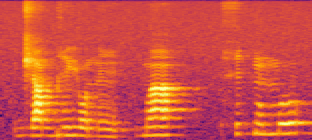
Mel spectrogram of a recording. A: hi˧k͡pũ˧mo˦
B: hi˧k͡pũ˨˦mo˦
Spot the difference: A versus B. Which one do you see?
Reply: A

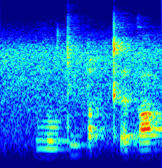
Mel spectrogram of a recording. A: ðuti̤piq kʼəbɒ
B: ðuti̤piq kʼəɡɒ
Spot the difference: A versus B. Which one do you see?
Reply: B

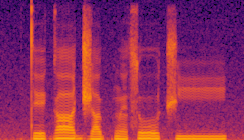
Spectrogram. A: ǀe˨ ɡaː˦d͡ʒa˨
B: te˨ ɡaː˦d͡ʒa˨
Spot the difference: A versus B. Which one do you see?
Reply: B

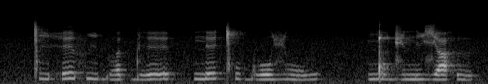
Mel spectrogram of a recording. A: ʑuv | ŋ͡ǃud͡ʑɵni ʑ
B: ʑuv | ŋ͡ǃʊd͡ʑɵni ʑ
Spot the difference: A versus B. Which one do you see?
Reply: A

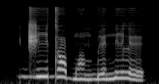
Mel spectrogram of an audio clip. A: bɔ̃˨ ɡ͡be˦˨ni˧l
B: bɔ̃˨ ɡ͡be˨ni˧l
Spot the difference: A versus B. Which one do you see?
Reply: B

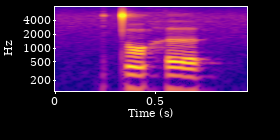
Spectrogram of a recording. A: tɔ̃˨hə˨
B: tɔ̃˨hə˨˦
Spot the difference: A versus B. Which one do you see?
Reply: A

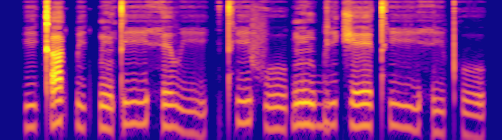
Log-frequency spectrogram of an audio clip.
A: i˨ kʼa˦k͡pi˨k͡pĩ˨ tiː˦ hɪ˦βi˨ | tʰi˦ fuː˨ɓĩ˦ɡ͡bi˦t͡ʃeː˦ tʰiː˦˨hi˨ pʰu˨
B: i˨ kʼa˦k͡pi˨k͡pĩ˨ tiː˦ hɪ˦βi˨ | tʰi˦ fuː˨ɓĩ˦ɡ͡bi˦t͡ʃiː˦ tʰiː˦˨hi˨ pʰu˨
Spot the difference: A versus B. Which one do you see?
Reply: A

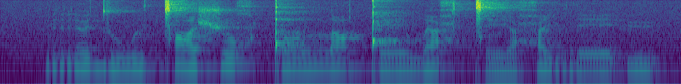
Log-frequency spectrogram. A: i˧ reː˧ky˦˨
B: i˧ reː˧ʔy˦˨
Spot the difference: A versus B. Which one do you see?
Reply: B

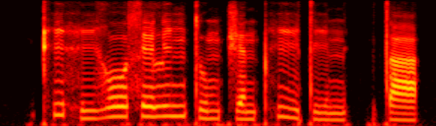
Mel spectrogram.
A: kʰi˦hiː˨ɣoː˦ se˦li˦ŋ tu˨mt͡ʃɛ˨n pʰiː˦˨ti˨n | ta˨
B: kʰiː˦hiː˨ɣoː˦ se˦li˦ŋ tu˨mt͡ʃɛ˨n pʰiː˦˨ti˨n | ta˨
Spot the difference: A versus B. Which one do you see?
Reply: A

